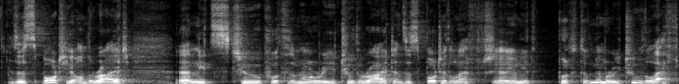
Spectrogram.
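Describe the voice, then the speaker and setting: Speaking at a fairly quick pace, a man with a strong German accent has a dark, mellow tone. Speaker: vintage computer collector and video maker. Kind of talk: hands-on tutorial commentary. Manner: fast; halting, many fillers.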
